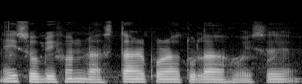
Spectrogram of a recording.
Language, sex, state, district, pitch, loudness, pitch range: Assamese, male, Assam, Sonitpur, 120 Hz, -17 LUFS, 115-130 Hz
